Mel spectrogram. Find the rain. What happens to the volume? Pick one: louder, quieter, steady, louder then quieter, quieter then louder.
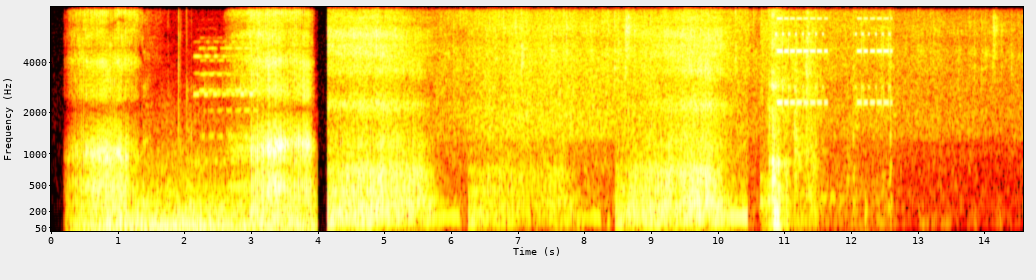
quieter.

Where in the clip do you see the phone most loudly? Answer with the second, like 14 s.
11 s.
